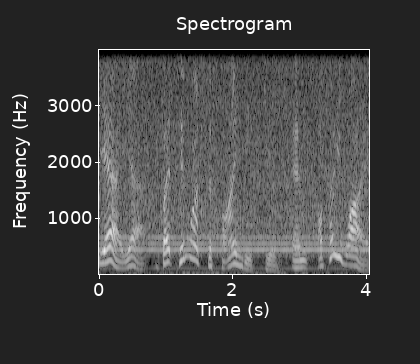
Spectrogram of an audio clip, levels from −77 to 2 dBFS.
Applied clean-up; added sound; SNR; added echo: none; Stream + Wind instrument, woodwind instrument; 7 dB; none.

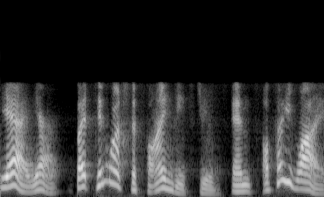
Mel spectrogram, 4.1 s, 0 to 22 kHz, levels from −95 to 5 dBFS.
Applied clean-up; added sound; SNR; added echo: neural mask model DeepFilterNet 3.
